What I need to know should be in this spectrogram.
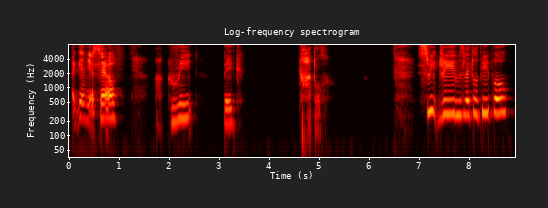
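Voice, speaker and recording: A woman reading to children as a storyteller, expressive and affectionate in how she addresses young listeners. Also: high-pitched, extremely slow, long pauses.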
